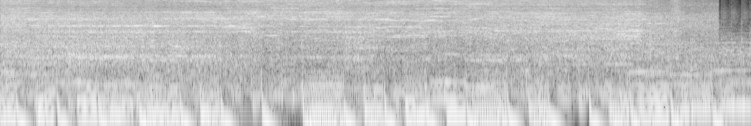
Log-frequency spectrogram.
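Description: Angle grinder with a cut-off wheel cutting into steel frame tubing, a steady loud cutting noise that stops shortly before the end. Background music with a beat plays underneath.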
